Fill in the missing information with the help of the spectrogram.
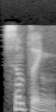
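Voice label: "something", English, male; pronoun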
